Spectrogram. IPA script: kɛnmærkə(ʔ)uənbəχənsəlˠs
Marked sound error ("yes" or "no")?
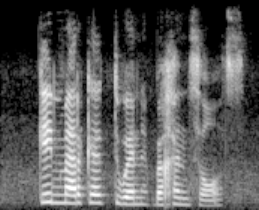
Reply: yes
